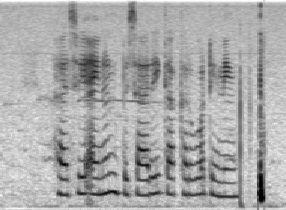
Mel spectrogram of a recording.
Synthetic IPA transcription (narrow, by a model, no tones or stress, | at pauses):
hasɾiʔajnʊnb̥ə̤saɾikaɡ̥ərwɔɖ̪̥e̤nɪŋ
